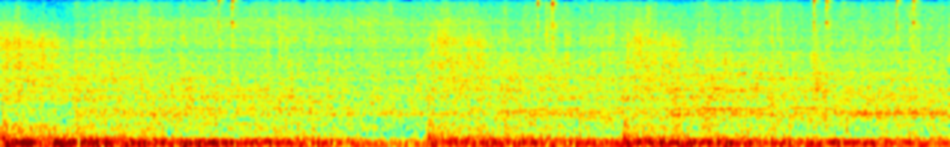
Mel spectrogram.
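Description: Civil War artillery guns firing in Grand Tactician: a continuous loud rumbling roar of cannon fire with a few sharper bursts, steady and dense throughout with no pauses.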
